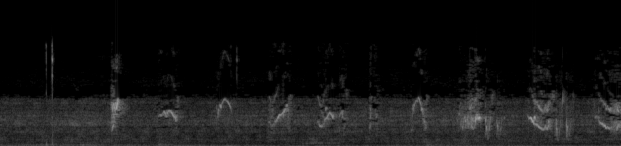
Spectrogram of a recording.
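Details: Scarlet minivet chattering, used as a lure sound to prompt birds to sing: thin, high, up-slurred whistled notes repeated about twice a second in a lively twittering series, over a faint steady hiss.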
